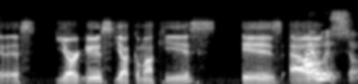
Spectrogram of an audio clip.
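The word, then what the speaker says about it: Giorgos Giakoumakis: I'll I'll show you how to say this your goose yakamakis is out I was so close to that play it back read PG yorgas yakomakis uh he got subbed again for injury and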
